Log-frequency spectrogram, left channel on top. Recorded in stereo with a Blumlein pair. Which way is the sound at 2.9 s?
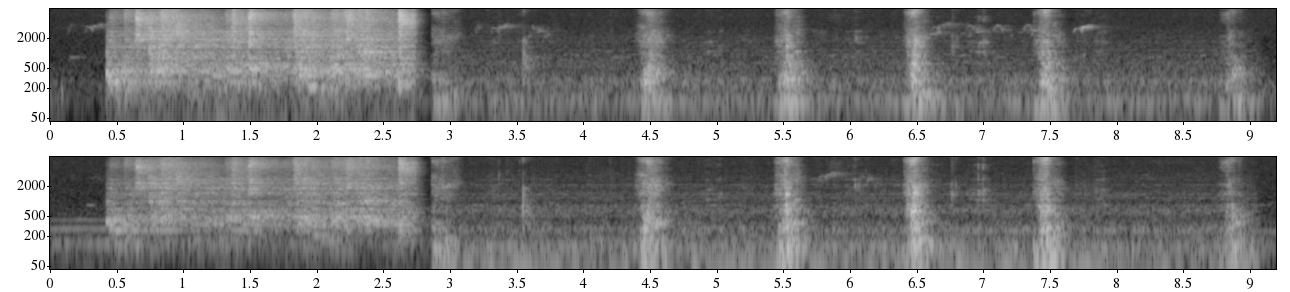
65° right.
